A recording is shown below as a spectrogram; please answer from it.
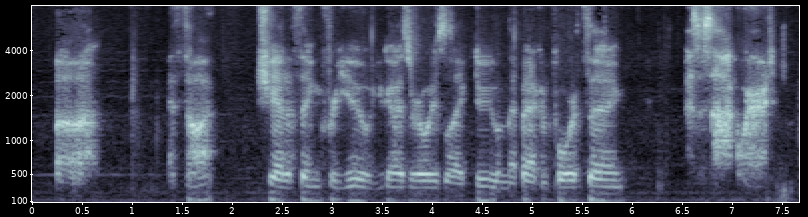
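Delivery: whispering. Player's character leans down off the griffin to whisper to Zash: whispering. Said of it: "I'm gonna kind of whisper to Zash".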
